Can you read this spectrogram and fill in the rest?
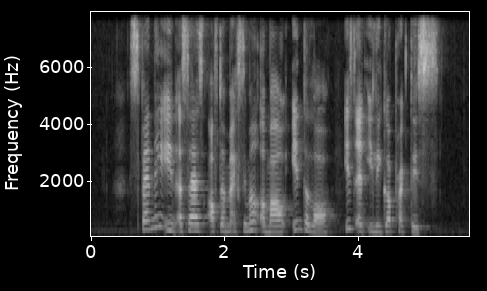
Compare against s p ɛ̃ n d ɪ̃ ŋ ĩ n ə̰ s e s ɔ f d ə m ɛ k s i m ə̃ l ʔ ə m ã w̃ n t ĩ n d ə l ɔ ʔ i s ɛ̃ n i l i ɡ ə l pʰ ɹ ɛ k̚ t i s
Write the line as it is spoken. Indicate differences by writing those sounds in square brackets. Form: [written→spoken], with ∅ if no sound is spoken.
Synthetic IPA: s p ɛ̃ n d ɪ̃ ŋ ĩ n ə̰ s [e→ɛ] s ɔ f d ə m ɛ k s i m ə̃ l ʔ ə m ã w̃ n t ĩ n d ə l ɔ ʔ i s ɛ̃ n i l i ɡ ə l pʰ ɹ ɛ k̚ t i s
